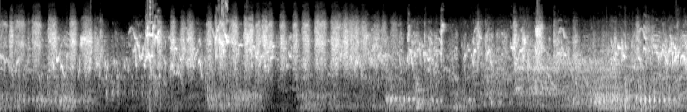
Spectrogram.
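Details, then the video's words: Budgies in a forest aviary squawk and chatter nonstop. Grating, scratchy notes mix with high whistled chirps from many birds, and the din is busy and unbroken. "Budgies in forest environment aviary birds chirping sound"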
